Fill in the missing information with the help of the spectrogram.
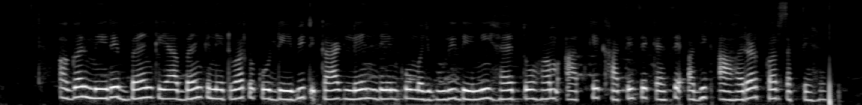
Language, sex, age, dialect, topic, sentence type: Hindi, female, 18-24, Hindustani Malvi Khadi Boli, banking, question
